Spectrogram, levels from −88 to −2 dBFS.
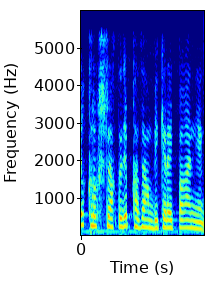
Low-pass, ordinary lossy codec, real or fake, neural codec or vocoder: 5.4 kHz; none; real; none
